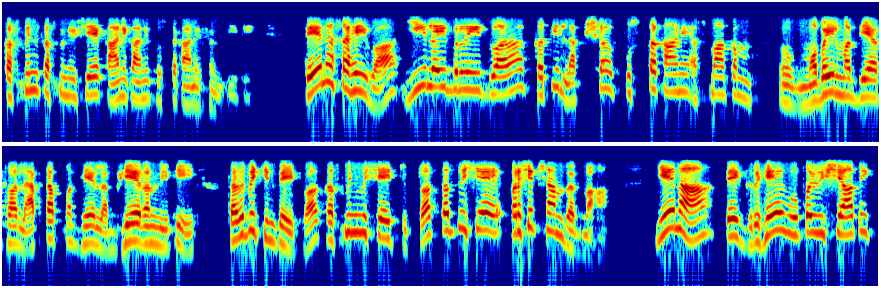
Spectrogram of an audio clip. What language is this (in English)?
Sanskrit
